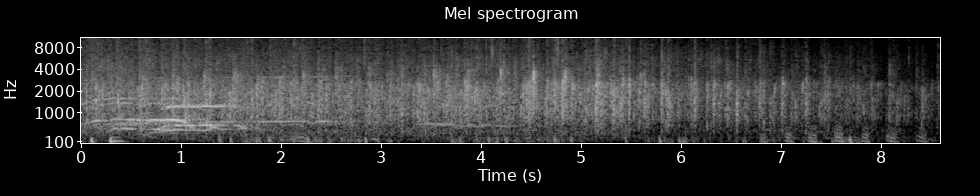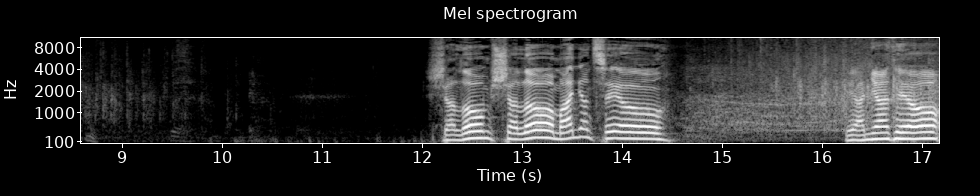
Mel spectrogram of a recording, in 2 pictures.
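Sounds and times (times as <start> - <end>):
voices cheering: 0.0 - 4.8, 14.6 - 17.1
audience applauding at a church worship service: 0.0 - 9.6, 14.6 - 17.1
speech: 12.2 - 14.6, 16.2 - 17.1.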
